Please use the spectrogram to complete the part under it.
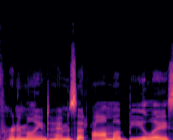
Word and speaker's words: Amabile: Amabile. Supposedly that's how you're supposed to pronounce Joe's last name according to a true Italian.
